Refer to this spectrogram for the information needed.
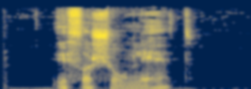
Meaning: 1. irreconcilableness (the quality of being irreconcilable) 2. implacableness, relentlessness (the condition or quality of being implacable and relentless)
- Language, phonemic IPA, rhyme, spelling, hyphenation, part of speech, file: Norwegian Bokmål, /ʉfɔˈʂuːnlɪheːt/, -eːt, uforsonlighet, u‧fors‧on‧lig‧het, noun, Nb-uforsonlighet.ogg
